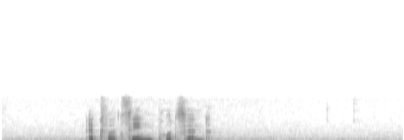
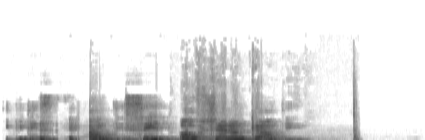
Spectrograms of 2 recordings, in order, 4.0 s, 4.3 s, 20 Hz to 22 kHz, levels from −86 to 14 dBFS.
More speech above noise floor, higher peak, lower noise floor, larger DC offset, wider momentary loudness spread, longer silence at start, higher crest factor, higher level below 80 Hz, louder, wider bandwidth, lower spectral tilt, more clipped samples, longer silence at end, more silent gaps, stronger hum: second, 29 dB vs 61 dB; second, -16 dBFS vs 0 dBFS; second, -64 dBFS vs -76 dBFS; neither; second, 13 LU vs 22 LU; first, 0.85 s vs 0.05 s; first, 26 dB vs 16 dB; second, -62 dBFS vs -54 dBFS; second, -37 LUFS vs -15 LUFS; second, 7.2 kHz vs 14.5 kHz; about the same, -6 dB/octave vs -5 dB/octave; neither; first, 1.85 s vs 0.65 s; neither; neither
